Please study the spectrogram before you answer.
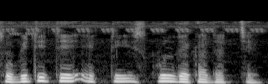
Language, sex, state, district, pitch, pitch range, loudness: Bengali, male, Assam, Hailakandi, 135 Hz, 115-145 Hz, -15 LUFS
